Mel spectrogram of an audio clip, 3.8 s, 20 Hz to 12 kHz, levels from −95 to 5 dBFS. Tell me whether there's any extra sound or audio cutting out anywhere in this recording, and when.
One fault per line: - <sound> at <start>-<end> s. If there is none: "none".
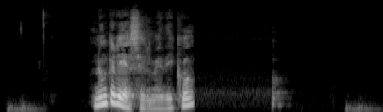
none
